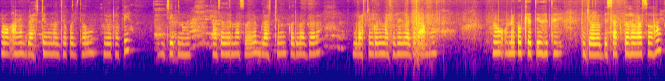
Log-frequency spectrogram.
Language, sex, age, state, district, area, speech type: Odia, female, 18-30, Odisha, Subarnapur, urban, spontaneous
